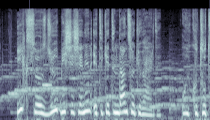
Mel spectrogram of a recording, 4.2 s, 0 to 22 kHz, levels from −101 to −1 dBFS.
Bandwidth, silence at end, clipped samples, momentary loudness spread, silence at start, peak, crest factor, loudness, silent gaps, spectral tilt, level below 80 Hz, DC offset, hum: 16.5 kHz; 0 s; under 0.1%; 11 LU; 0 s; 0 dBFS; 10 dB; -10 LUFS; none; -3 dB/octave; -42 dBFS; under 0.1%; none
